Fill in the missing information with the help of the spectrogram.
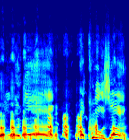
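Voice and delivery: loud, high, drawn-out elation; thrilled. Retold or imitated. Manager hearing of extra pay, thrilled. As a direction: exclaim slowly with hammed-up delight. Retold delight at bonus news.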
